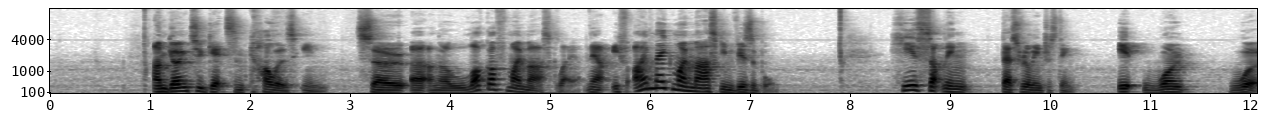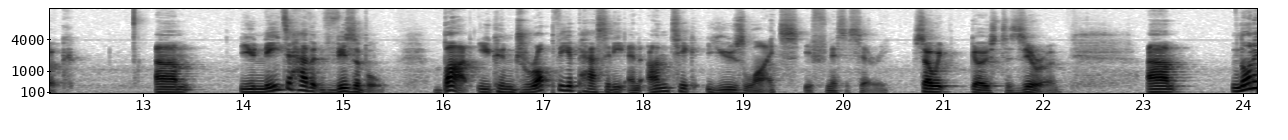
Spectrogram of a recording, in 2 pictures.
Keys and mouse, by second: 0.2 middle click, 5.8 click, 17.9-20.9 drag.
